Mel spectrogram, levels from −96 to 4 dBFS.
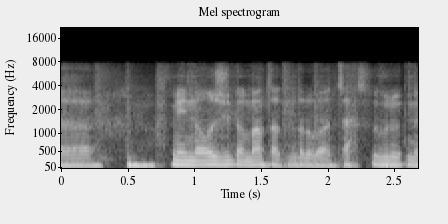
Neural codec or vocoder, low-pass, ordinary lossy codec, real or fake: codec, 16 kHz, 0.8 kbps, ZipCodec; none; none; fake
